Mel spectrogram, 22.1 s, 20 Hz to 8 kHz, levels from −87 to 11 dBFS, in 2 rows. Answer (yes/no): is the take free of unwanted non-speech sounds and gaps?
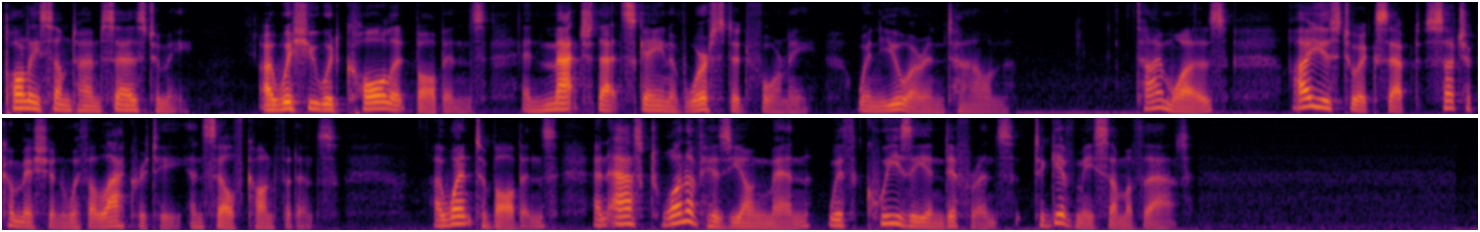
yes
